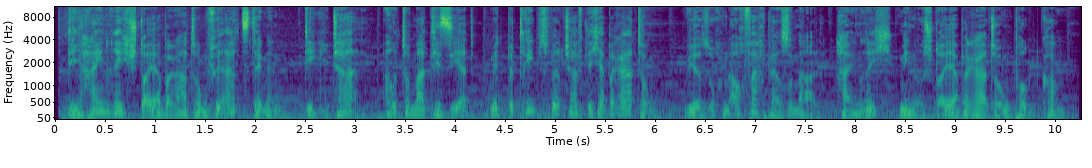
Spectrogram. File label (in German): funkspot; heinrich steuerberatung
